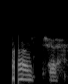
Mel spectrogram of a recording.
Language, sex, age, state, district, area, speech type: Kashmiri, female, 45-60, Jammu and Kashmir, Ganderbal, rural, conversation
